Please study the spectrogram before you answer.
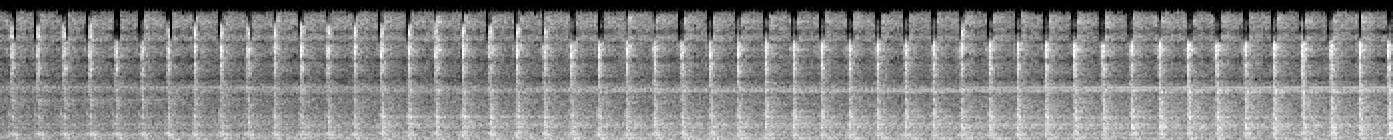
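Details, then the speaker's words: Spare diesel injector on a bench test stand after warm-up flush: fast, sharp rattling pops about three and a half per second with a buzzing undertone, sounding different from the Detroit injector; stand reads fail, bad injector. "It definitely sounds a lot different than when we had the Detroit injector on there. And it'll show right there, guys. Fail, fail, fail."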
